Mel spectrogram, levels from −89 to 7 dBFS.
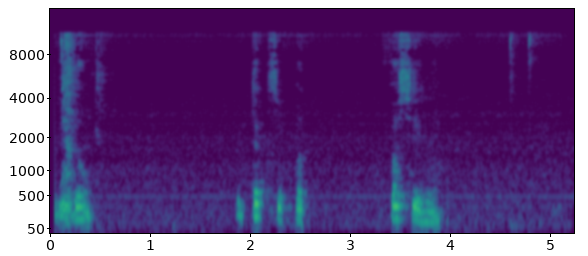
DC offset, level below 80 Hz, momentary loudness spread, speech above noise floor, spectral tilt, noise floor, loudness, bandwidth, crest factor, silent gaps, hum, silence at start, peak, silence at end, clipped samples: under 0.1%; -68 dBFS; 23 LU; 33 dB; -5.5 dB/octave; -67 dBFS; -35 LUFS; 11.5 kHz; 22 dB; none; none; 0.05 s; -16 dBFS; 0.45 s; under 0.1%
